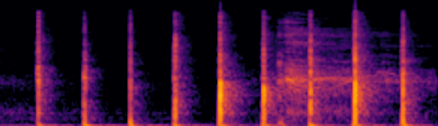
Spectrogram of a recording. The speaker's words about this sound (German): Applaus, okay.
